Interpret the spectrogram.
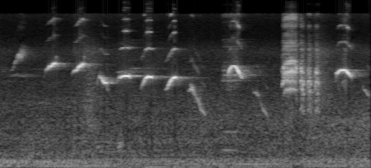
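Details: Long-tailed shrike in lively song to make a silent shrike answer: clear whistled notes, some rising then falling, others sliding down, in a quick irregular sequence broken by one short harsh burst.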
